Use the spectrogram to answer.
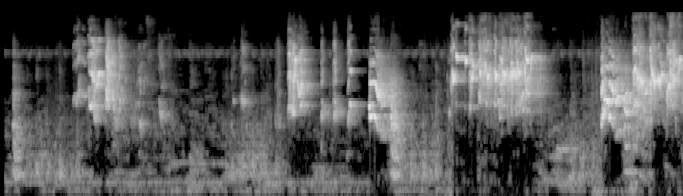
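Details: Green Fischer's lovebirds, kept as pets, giving shrill, high chirps and squawks in bursts of one to two seconds, separated by quieter gaps with softer background chatter.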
